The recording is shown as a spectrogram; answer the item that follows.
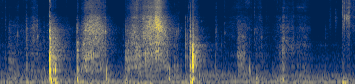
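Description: Paper scratch-off lottery tickets being handled on a tabletop: two sharp taps and two brief rubbing, sliding sounds as a card is moved across the surface.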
